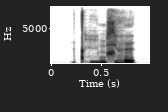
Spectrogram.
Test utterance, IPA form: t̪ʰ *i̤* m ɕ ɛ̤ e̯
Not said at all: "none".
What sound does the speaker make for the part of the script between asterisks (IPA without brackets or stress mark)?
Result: i̤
